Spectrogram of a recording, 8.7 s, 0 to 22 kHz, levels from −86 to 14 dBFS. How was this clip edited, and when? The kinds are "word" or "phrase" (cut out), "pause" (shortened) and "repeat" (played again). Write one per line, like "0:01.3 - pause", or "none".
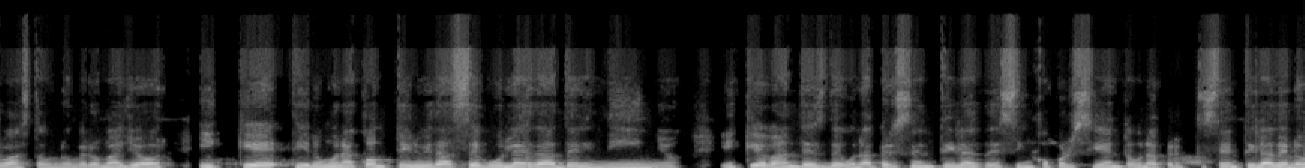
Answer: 0:01.2 - pause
